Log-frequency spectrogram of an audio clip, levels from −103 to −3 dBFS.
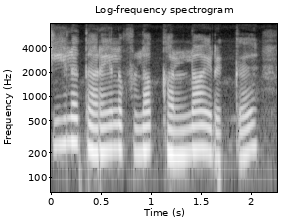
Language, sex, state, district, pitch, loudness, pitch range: Tamil, female, Tamil Nadu, Namakkal, 215 Hz, -14 LUFS, 200-225 Hz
